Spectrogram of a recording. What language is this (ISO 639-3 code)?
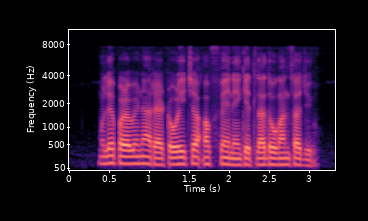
mar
